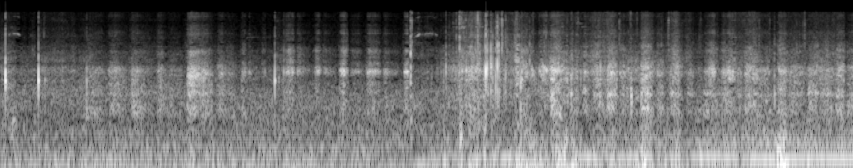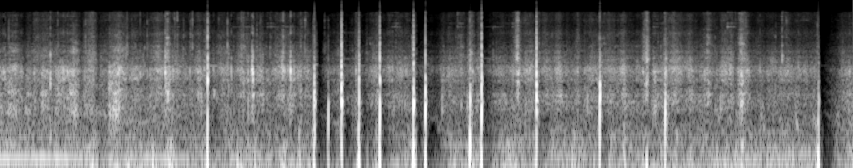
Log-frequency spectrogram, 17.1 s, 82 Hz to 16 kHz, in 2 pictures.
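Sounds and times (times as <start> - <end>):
dog panting: 0.0 - 17.0
sharp clicks and knocks: 8.9 - 16.8.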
